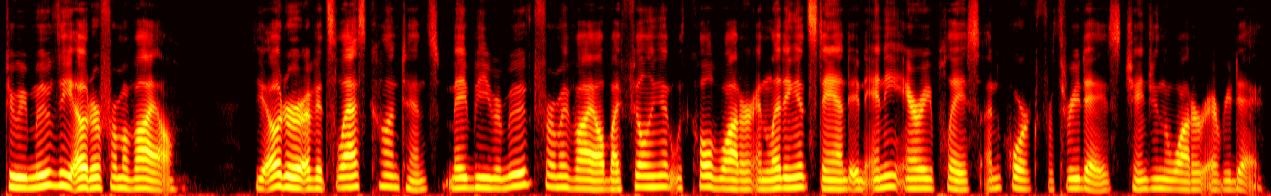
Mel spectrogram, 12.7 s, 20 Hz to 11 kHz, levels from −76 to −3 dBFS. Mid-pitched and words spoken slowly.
No: medium, 160 Hz; average, 195 wpm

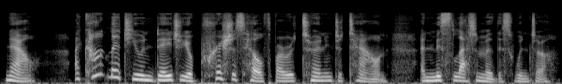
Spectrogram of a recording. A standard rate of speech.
Yes: average, 190 wpm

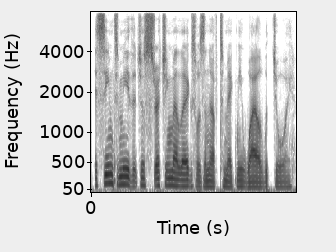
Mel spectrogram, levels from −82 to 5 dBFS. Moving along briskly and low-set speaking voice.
Yes: fast, 250 wpm; low, 105 Hz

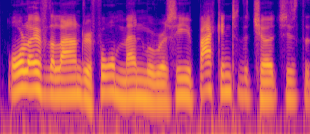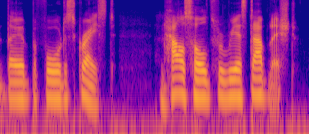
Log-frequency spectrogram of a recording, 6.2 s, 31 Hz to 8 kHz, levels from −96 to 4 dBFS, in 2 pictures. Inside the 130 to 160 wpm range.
No: fast, 205 wpm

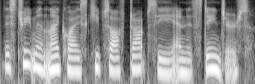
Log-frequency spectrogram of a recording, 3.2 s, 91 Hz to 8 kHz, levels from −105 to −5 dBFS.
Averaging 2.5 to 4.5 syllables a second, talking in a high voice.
No: 4.9 syllables/s; high, 195 Hz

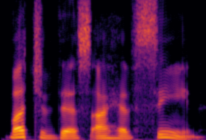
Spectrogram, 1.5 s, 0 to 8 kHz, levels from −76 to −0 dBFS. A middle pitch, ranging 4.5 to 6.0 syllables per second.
No: medium, 145 Hz; 4.3 syllables/s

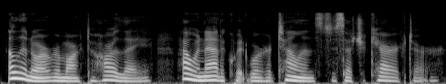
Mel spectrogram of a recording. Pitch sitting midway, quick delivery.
No: medium, 175 Hz; average, 175 wpm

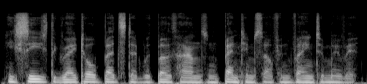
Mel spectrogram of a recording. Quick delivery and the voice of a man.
Yes: fast, 280 wpm; male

